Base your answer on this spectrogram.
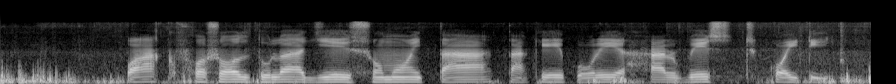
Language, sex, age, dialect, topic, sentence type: Bengali, male, 25-30, Western, agriculture, statement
